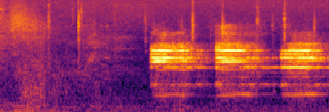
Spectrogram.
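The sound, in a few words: wake-up alarm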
